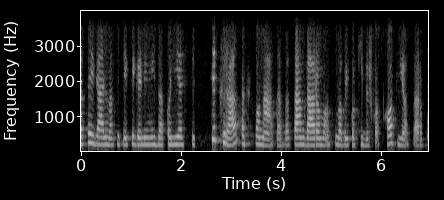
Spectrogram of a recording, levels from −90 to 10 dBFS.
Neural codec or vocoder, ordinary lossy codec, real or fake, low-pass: none; Opus, 32 kbps; real; 3.6 kHz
